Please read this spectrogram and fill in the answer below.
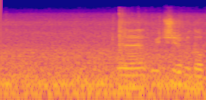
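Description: Steady low hum of a supermarket's refrigerated display cases and ventilation, with a short stretch of voice in the second half.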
